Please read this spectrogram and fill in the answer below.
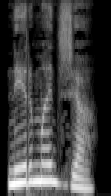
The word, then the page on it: ನಿರ್ಮಜ್ಜ: kannada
